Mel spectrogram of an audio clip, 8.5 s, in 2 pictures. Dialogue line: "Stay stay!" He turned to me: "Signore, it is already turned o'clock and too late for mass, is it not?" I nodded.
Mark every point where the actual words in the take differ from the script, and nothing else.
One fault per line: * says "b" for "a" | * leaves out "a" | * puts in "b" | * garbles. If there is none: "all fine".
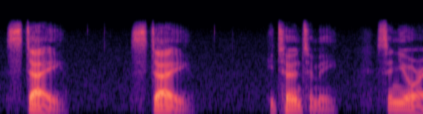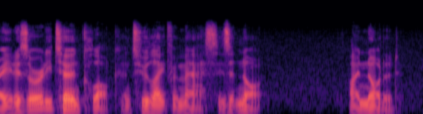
all fine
